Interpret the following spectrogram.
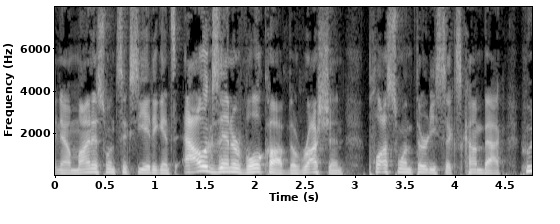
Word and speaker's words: Volkov: Yeah, Volkov.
